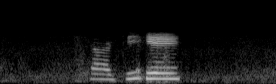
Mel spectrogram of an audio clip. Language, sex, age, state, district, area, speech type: Hindi, female, 18-30, Madhya Pradesh, Harda, urban, conversation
